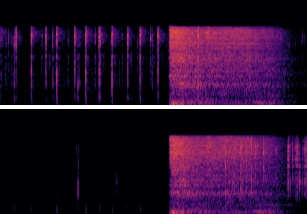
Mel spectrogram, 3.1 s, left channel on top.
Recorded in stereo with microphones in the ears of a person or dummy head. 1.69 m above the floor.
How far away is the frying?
About 1.3 m.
